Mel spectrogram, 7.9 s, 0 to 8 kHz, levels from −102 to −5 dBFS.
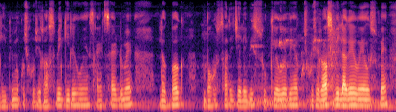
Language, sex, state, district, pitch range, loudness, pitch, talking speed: Hindi, male, Jharkhand, Garhwa, 110-125 Hz, -23 LUFS, 120 Hz, 205 wpm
